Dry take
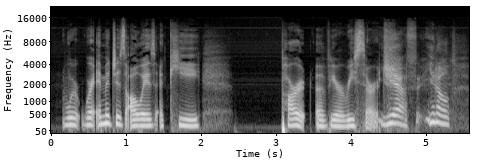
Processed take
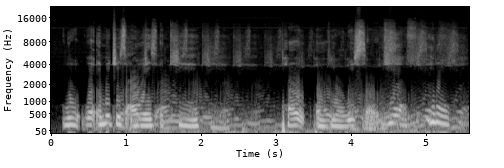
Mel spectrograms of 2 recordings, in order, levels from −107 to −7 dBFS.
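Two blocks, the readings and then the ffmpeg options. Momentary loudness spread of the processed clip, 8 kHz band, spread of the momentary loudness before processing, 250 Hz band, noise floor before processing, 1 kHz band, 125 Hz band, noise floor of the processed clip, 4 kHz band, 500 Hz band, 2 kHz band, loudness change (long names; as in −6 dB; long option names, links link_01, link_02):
12 LU, −7.0 dB, 6 LU, −7.5 dB, −71 dBFS, −12.0 dB, −7.5 dB, −54 dBFS, −13.5 dB, −8.0 dB, below −25 dB, −8.5 dB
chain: -filter_complex "[0:a]afftfilt=real='re*(1-between(b*sr/4096,820,3900))':imag='im*(1-between(b*sr/4096,820,3900))':win_size=4096:overlap=0.75,deesser=0.4,asoftclip=type=tanh:threshold=-17dB,asplit=8[link_01][link_02][link_03][link_04][link_05][link_06][link_07][link_08];[link_02]adelay=417,afreqshift=-52,volume=-12dB[link_09];[link_03]adelay=834,afreqshift=-104,volume=-16dB[link_10];[link_04]adelay=1251,afreqshift=-156,volume=-20dB[link_11];[link_05]adelay=1668,afreqshift=-208,volume=-24dB[link_12];[link_06]adelay=2085,afreqshift=-260,volume=-28.1dB[link_13];[link_07]adelay=2502,afreqshift=-312,volume=-32.1dB[link_14];[link_08]adelay=2919,afreqshift=-364,volume=-36.1dB[link_15];[link_01][link_09][link_10][link_11][link_12][link_13][link_14][link_15]amix=inputs=8:normalize=0,flanger=delay=3:depth=8.2:regen=3:speed=0.59:shape=triangular,volume=-3.5dB"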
